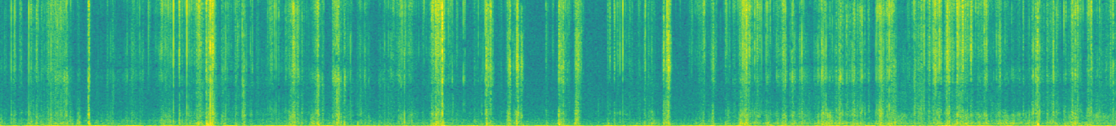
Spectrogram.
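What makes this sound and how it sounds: A metal hook pick scrapes around inside the hole of a dry, porous ring of dried wheat gluten (fu) held in a gloved hand. Quiet, steady crisp scratching and crunching continues throughout, with a constant low hum beneath and occasional sharper crackles standing out.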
